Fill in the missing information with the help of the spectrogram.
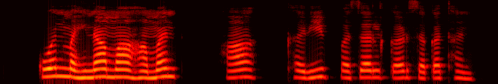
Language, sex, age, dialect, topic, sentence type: Chhattisgarhi, female, 18-24, Western/Budati/Khatahi, agriculture, question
